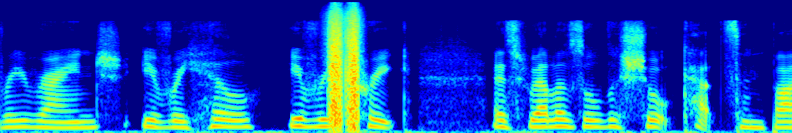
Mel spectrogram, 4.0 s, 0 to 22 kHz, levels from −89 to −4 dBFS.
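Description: A wireless microphone noise hit runs from 1.58 to 1.84 s. The analogue FM radio link briefly faded as reflected signals cancelled at the receiver, so receiver noise rose over the speech, heard as a quarter-second swish of static.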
